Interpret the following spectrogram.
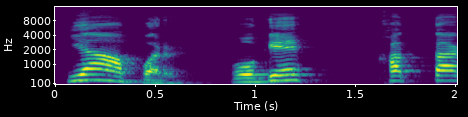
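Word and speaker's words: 걷다: अब द और द को मिला लीजिए, द और द को मिलाकर उच्चारण कर दीजिए तो खत त प्लस आ ता, खत्ता।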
